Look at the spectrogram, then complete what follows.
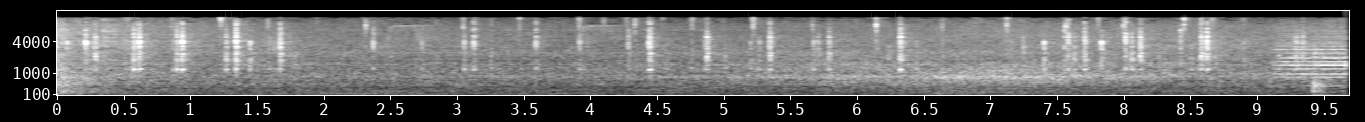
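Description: Star-wheel adjuster of a 2000 Honda CR-V's rear drum brake clicking tooth by tooth as it is turned to back off the brake-shoe adjustment. The light clicks come irregularly, about one to three a second, and there is a brief high squeak near the end.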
